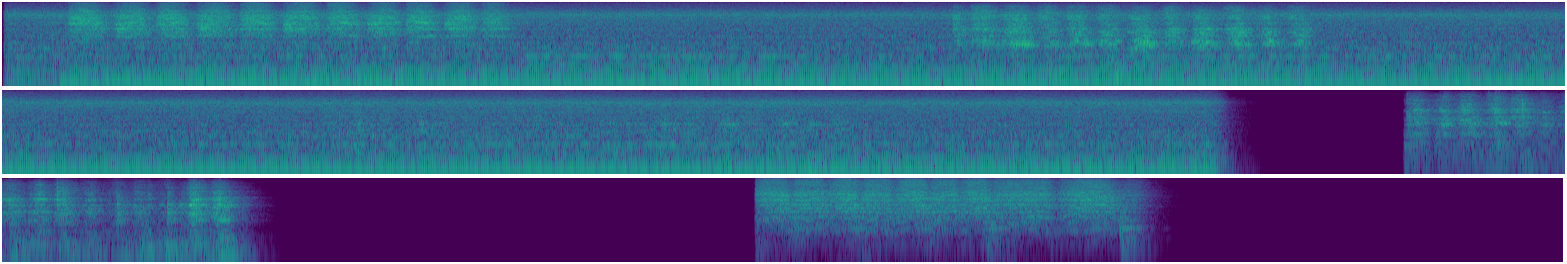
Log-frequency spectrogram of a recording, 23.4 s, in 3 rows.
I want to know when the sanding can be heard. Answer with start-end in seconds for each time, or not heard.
0.3-2.6, 4.8-6.5, 9.4-12.1, 14.8-16.8, 19.4-21.4.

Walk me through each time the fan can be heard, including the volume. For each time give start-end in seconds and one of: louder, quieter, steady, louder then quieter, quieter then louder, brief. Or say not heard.
0.0-13.9 steady.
